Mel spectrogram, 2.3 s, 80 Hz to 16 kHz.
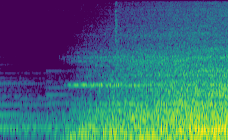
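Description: A 12-volt RV furnace's blower starting up: a rushing air noise that comes in about two-thirds of a second in, builds over about a second, then runs steadily. The thermostat has called for heat and the furnace has come through its start-up delay.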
